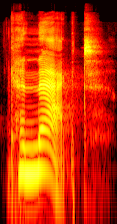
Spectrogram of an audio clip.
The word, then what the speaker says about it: connect: you're absolutely right it's the second syllable connect longer louder higher in pitch but if we were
